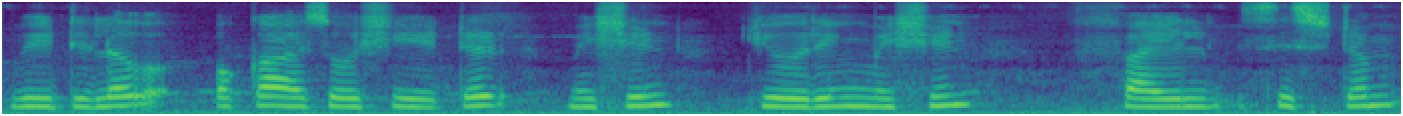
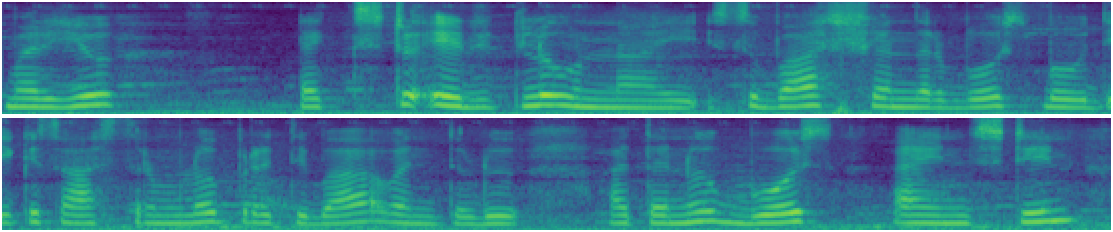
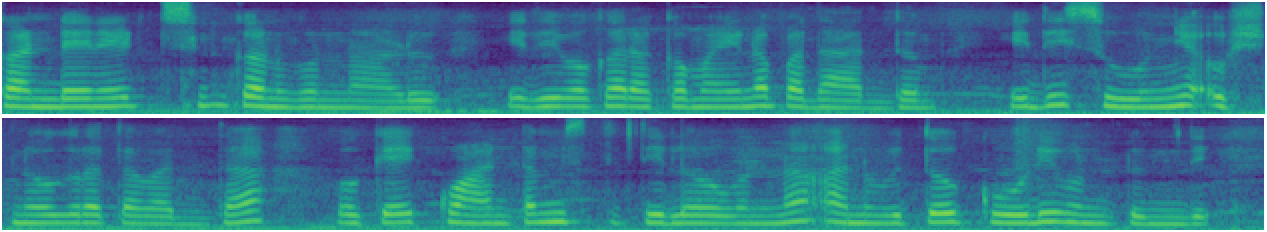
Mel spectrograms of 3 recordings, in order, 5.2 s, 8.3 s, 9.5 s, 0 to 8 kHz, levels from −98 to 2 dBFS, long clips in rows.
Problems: constant background noise, background conversations at intervals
